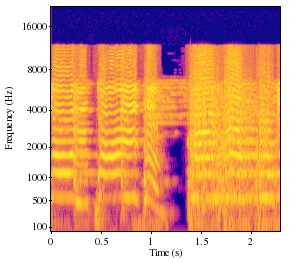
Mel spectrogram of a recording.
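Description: Live gospel praise band with a woman singing lead: the band breaks into short stop-and-start hits under her voice, her line slides down in pitch, and after a brief gap the full band comes back in about a second and a half in.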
